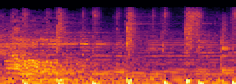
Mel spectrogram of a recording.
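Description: A country song recording: a sung note trails off near the start, then the band carries on with a steady drum beat.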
